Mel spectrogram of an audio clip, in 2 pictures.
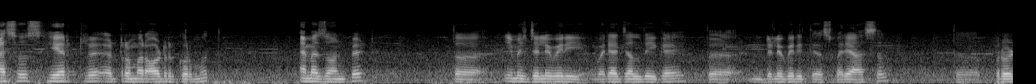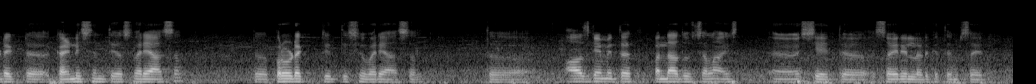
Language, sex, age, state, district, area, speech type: Kashmiri, male, 30-45, Jammu and Kashmir, Baramulla, urban, spontaneous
